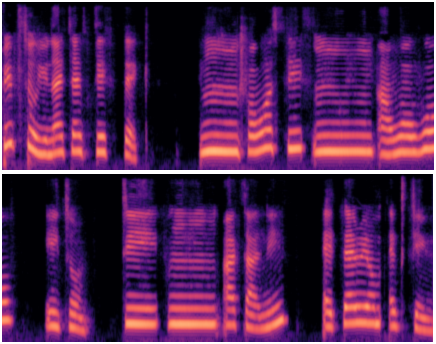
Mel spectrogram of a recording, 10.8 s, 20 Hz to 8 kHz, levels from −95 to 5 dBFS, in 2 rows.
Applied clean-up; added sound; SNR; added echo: neural mask model DeepFilterNet 3.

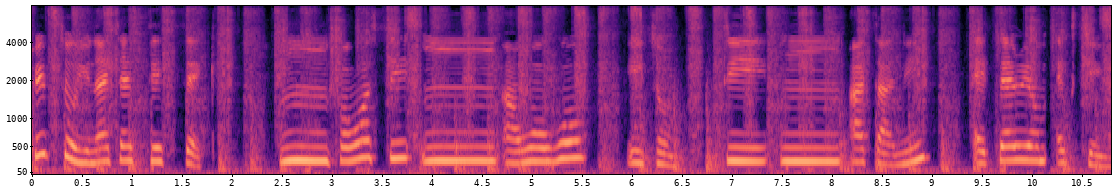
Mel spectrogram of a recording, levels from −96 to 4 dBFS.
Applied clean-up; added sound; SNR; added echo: none; Scissors + Hammer; 14 dB; none.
